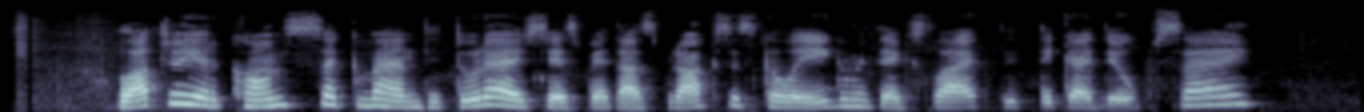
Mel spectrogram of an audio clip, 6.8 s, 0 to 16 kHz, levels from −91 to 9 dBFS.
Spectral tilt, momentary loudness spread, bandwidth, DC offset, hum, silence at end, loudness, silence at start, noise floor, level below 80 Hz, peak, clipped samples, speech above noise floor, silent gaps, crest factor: -5 dB/octave; 11 LU; 9.8 kHz; under 0.1%; none; 0.6 s; -22 LUFS; 0.6 s; -53 dBFS; -78 dBFS; -2 dBFS; under 0.1%; 32 dB; none; 20 dB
